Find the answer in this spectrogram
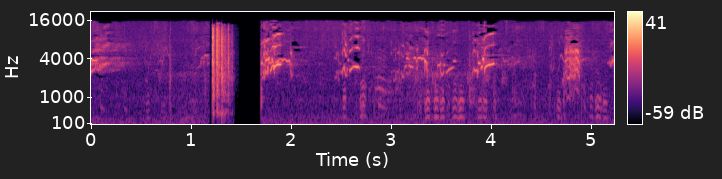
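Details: Rainbow lorikeets in trees, filmed while travelling: a flock giving shrill, screechy, rapidly repeated chattering calls, some rising whistled squeaks, with a brief loud burst and a short gap of silence.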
